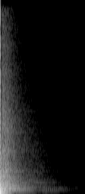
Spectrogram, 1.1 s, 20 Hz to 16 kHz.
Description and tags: CHEAP NASTY SNARE 02
These are samples of the horrible cheap 1950s 14x4" snare drum that I bought off a garage sale for $5 bucks. I was phase-checking some Lawson L251 mics with M7 capsules when I captured these samples. The preamp was NPNG and all sources were recorded flat into Pro Tools via Frontier Design Group converters. Samples were processed in Cool Edit Pro.
drum, ring, sd, snare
